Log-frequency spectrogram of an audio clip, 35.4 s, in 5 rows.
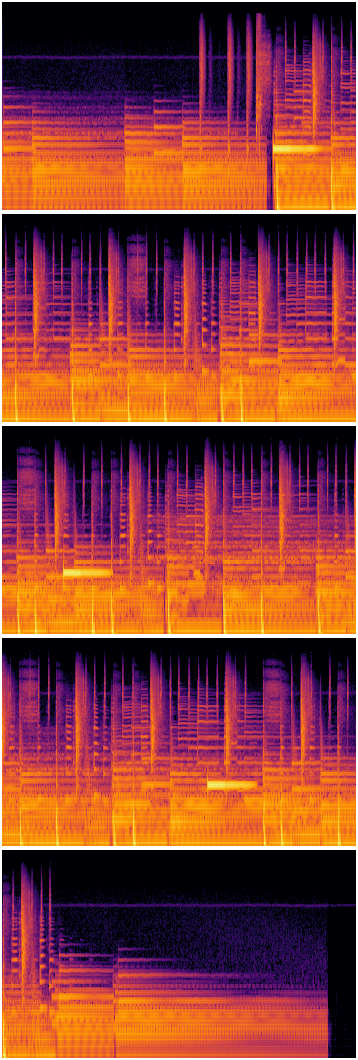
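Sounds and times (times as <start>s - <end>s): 
lofi hip hop: 3.6s - 29.7s.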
